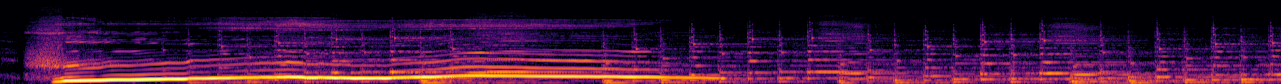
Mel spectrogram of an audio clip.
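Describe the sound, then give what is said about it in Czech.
A loud, tonal howl of wind, blown by Pučmeloud down the chimney of the bumblebees Čmelda and Brumda, rises and wavers for about six seconds, then gives way to a quieter, pulsing rhythmic accompaniment with lighter tones. “A šel a fouknul Čmeldovi a Brumdovi do komína.”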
